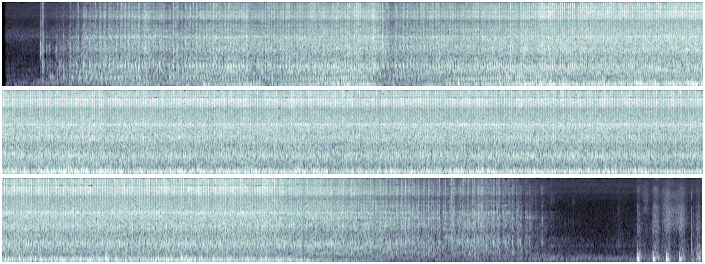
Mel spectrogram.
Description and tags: Engine Rev
A very cool revving sound that could be a car, a machine, a chainsaw, or whatever your heart wants it to be!
rev, cool, electric, revving, vehichle, motor, car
